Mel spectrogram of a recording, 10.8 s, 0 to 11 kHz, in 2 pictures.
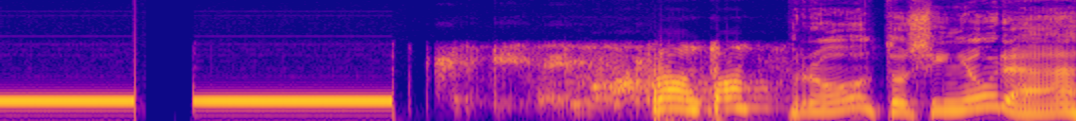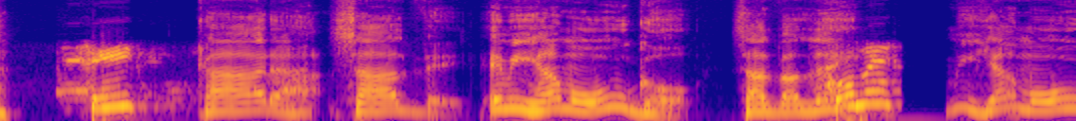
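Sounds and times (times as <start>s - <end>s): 
steady telephone line tone: 0.0s - 2.0s
speech: 3.3s - 10.7s.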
